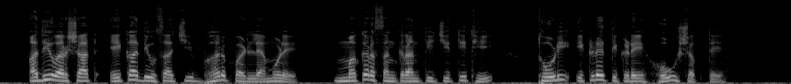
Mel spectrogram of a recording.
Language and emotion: Marathi, neutral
